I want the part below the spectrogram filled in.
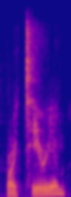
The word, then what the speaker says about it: Criterium: And the Crit is short for Criterium. Am I saying that right if you're a cyclist, yeah, Ben? – That's right.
